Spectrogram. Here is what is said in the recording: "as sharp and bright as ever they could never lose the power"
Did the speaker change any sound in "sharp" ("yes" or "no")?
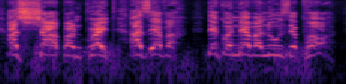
no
